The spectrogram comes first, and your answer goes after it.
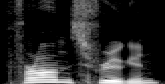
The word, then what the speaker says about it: Franz Frugen: France Fugan. Did I say that right? Yes. That's good. Good uh pronunciation of my name.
